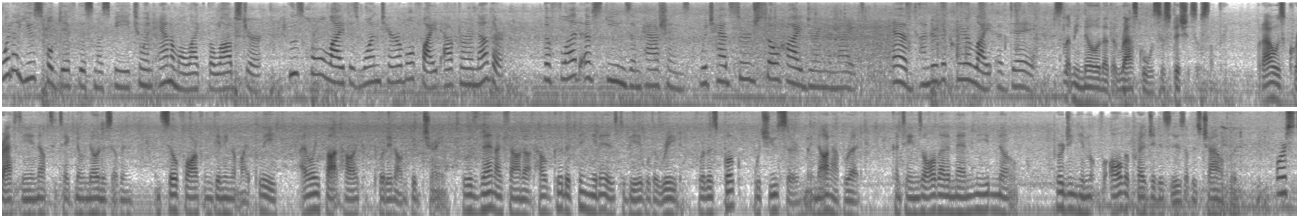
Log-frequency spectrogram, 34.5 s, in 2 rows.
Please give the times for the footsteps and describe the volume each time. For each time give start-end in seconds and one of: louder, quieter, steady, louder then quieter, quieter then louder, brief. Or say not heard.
not heard.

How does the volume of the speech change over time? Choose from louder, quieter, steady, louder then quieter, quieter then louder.
steady.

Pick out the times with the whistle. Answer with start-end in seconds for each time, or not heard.
not heard.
